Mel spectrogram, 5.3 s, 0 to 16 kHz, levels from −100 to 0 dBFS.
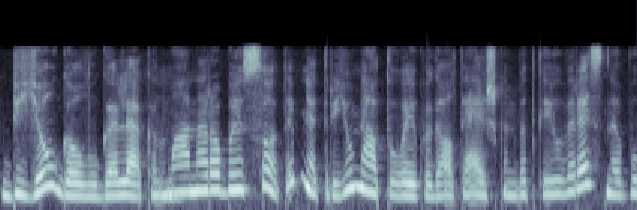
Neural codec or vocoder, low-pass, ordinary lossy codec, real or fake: none; 7.2 kHz; AAC, 64 kbps; real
